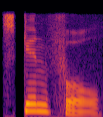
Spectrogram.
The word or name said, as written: skinful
